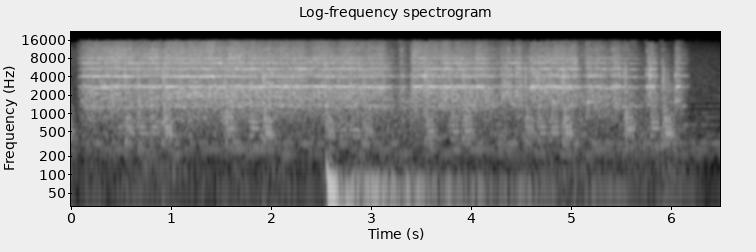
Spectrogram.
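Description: Light-rail train running on an elevated track: dense rumble and hiss of steel wheels on rail with steady high squealing tones. A deep falling bass thump comes in about two and a half seconds in and a low rumble holds after it.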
